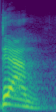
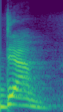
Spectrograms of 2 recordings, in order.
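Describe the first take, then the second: Both takes have the same delivery.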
